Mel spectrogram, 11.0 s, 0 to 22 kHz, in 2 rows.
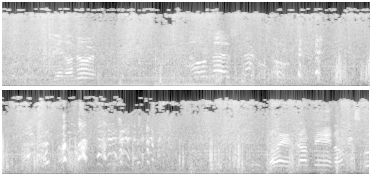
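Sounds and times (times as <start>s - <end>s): low hum: 0.0s - 9.4s
wind buffeting microphone: 0.0s - 11.0s
people laughing: 4.3s - 8.3s.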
